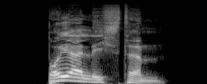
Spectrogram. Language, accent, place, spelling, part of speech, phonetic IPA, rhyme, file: German, Germany, Berlin, bäuerlichstem, adjective, [ˈbɔɪ̯ɐlɪçstəm], -ɔɪ̯ɐlɪçstəm, De-bäuerlichstem.ogg
- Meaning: strong dative masculine/neuter singular superlative degree of bäuerlich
